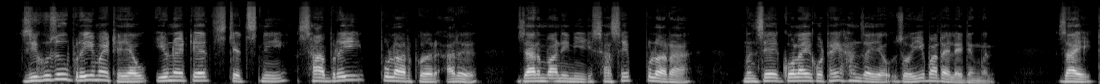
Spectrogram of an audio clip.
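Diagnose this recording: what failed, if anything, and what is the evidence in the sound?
Speech drags and stutters from 5.10 to 5.88 s. Repeated stalls (stutter): late network packets emptied the jitter buffer four times, with 120 ms concealed and the longest gap 60 ms.

At 6.33 s one sound is held about 70 ms too long. A short stall from a late packet emptied the buffer, and the receiver stretched the sound until the packet arrived.

From 7.01 to 7.13 s, the last sound continues as a 110 ms buzz or hiss that never falls silent. This is a call audio freeze, likely packets held up in the network.

From 9.80 to 10.67 s, speech sounds hurried, about 7% faster at unchanged pitch. A jitter buffer speed-up cut pitch-period pieces totalling around 70 ms to reduce delay.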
